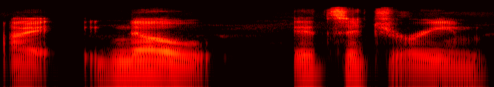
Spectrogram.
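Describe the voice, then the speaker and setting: A man's voice: fairly low pitch, very slow, vocal fry, dry recording, heavily acted. A man at a script table read playing a haunted man grieving his lost lover. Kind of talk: dramatic script reading.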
